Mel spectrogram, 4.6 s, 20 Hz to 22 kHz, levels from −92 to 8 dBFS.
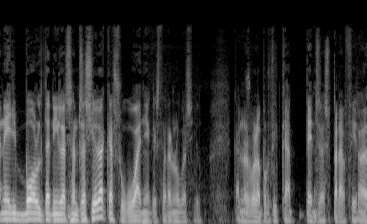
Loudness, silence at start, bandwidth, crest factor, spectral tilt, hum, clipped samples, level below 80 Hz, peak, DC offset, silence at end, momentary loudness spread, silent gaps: -21 LUFS; 0 s; 14 kHz; 20 dB; -6.5 dB/octave; none; under 0.1%; -42 dBFS; 0 dBFS; under 0.1%; 0 s; 13 LU; none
